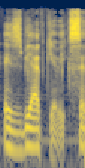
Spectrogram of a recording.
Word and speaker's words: Świątkiewicz: Eh, así se escribe Esguiewix y según lo que investigué se pronuncia Esviatkiewicz.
